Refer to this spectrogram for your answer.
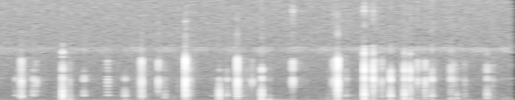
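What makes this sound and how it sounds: Fingernails tap and scratch quickly on the oval wooden back of a wooden paddle hair brush. About two dozen short, dry clicks come in an uneven rapid pattern, each one sharp with almost no ring. A faint scratchy texture sits between the quiet taps.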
